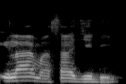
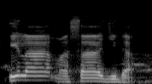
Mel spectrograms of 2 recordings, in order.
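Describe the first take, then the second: First: The last word ends with an i vowel. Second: The last word ends with an a vowel. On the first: The speaker calls it wrong. "Tidak boleh kita mengatakan" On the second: The speaker calls it right. "tapi harus"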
